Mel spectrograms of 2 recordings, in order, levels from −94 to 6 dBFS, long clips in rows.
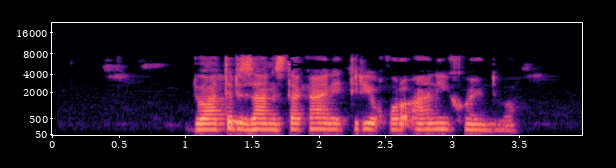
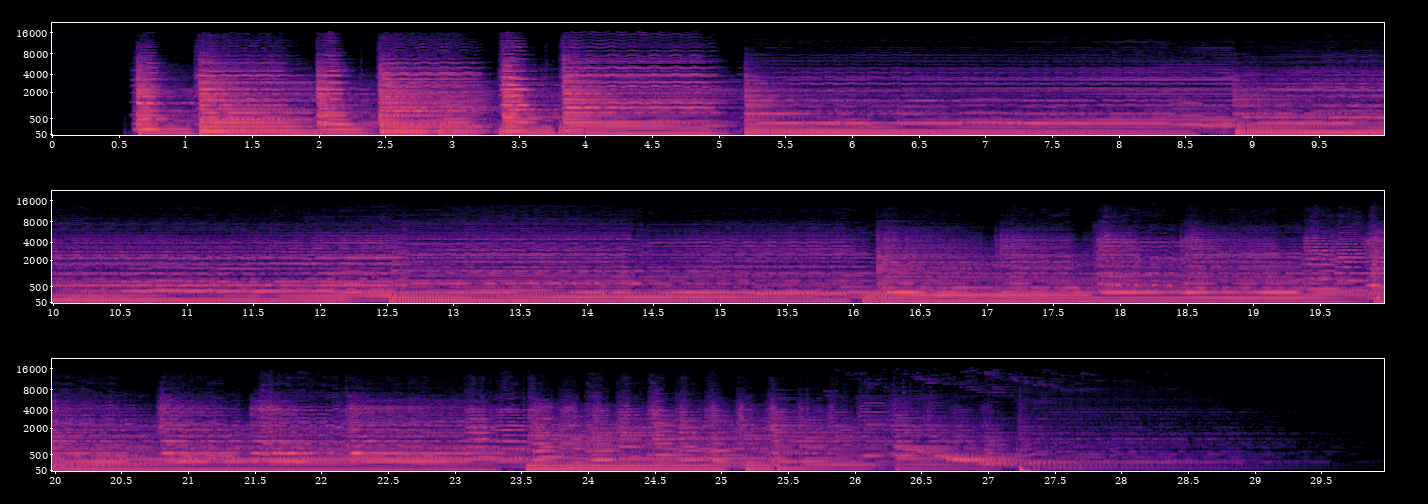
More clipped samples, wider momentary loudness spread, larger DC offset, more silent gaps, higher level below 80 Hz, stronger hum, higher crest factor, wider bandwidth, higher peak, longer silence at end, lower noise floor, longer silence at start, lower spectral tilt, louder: neither; first, 14 LU vs 11 LU; neither; neither; second, -54 dBFS vs -46 dBFS; neither; second, 18 dB vs 24 dB; second, 8 kHz vs 16 kHz; first, -2 dBFS vs -10 dBFS; second, 0.5 s vs 1.25 s; second, -52 dBFS vs under -90 dBFS; second, 0.45 s vs 0.6 s; about the same, -4.5 dB/octave vs -5 dB/octave; first, -18 LUFS vs -35 LUFS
